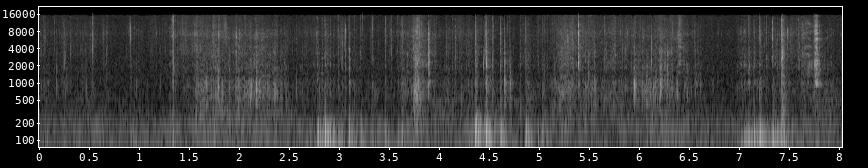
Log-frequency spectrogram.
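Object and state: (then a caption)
Dry bar soap being scraped and cut. A thin slab of a solid pink dry soap bar, held in fingers with long nails, is scraped and sliced with a metal utility knife blade. Quick dry crackling scrapes with bright ticks repeat throughout. Louder, low-heavy bursts come near 3, 4.5 and 7 seconds over a steady low rumble.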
